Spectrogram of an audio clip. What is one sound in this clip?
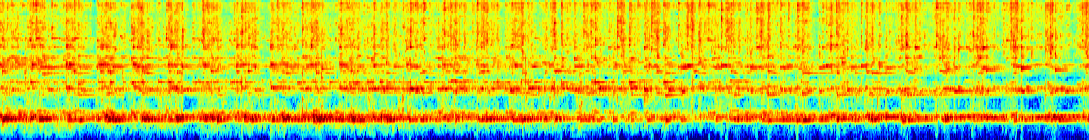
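Many large bells clang and jangle in a steady rhythm.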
